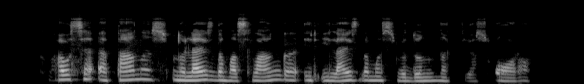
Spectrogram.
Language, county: Lithuanian, Kaunas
